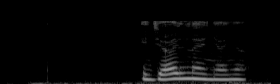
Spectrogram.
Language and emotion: Russian, neutral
